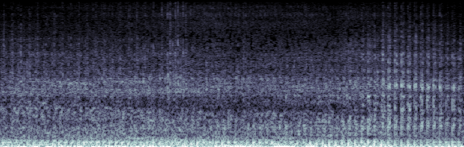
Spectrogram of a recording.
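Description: An old John Deere tractor idling steadily at an antique tractor show, a loud close continuous engine chug with a low throbbing rhythm and mechanical clatter, no voices.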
